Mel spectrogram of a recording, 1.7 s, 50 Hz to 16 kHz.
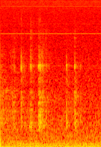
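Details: Homemade static "lightning motor" powered by a 1.5 V battery: sharp dry spark-gap ticks in uneven clusters, firing intermittently; when it doesn't jump the gap it is arcing inside, and gap not set just right.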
